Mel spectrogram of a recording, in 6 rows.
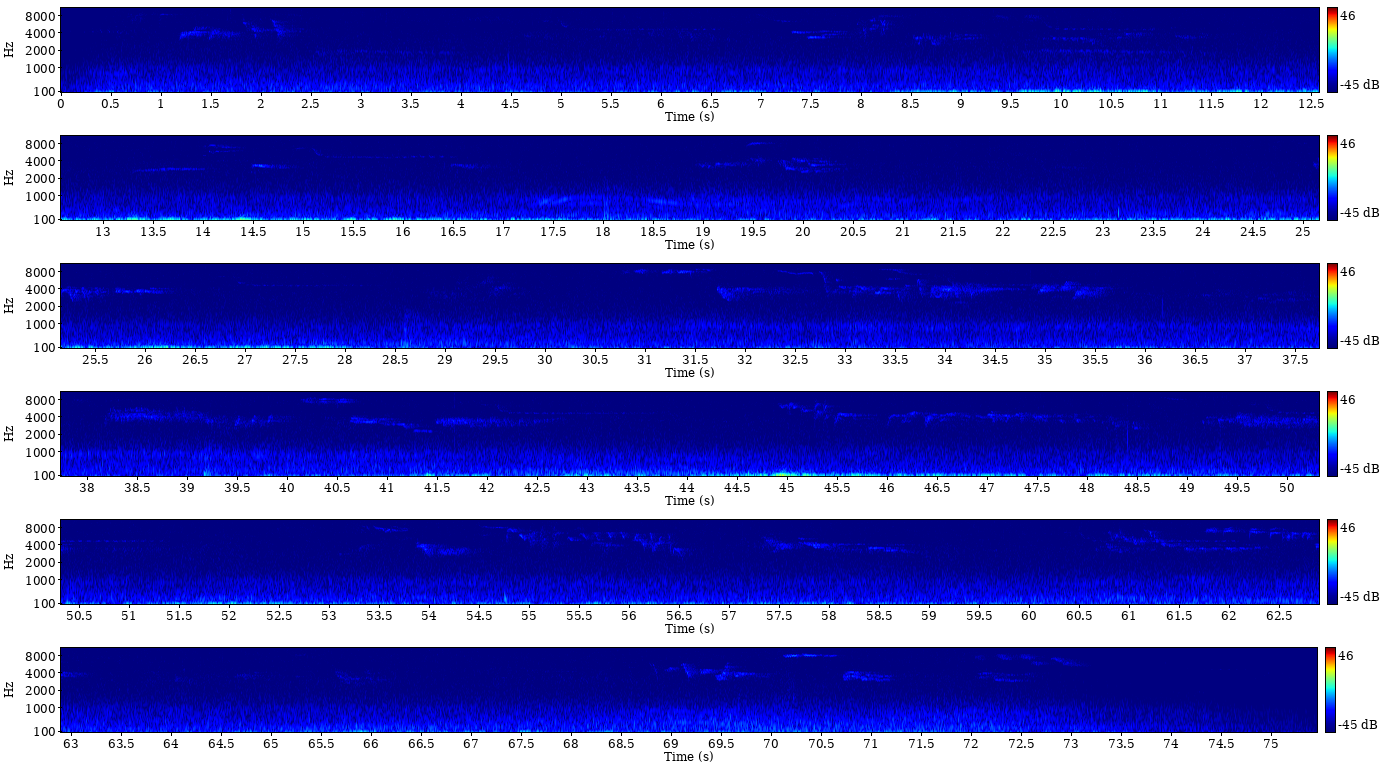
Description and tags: Sk310308 2 green woodpecker 2
A spring day in late March 2008 at Skipwith Common, Yorkshire, England. The sounds of many birds can be heard including the "yaffle" or Green Woodpecker. There are also general woodland sounds including a breeze in the trees and distant traffic. Slight wind noise in places.
field-recording, bird-song, atmosphere, ambience, bird, woodlands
